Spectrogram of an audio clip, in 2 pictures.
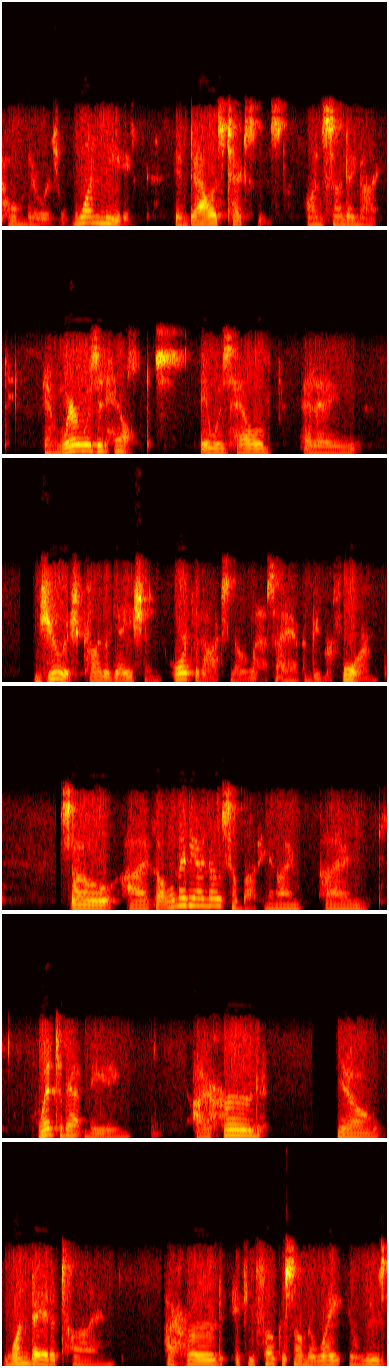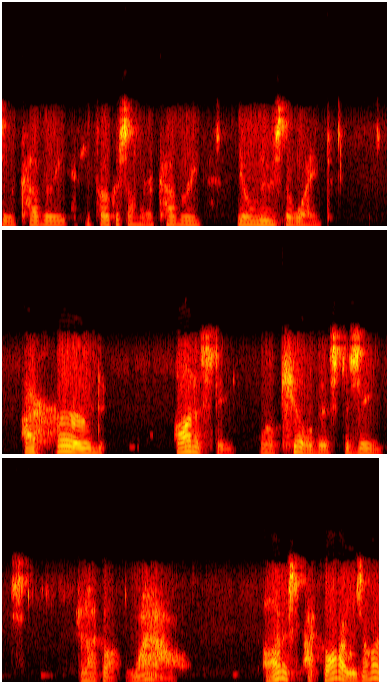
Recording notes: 100 Pounders Phone Meeting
